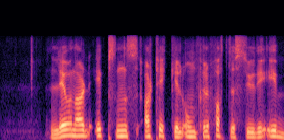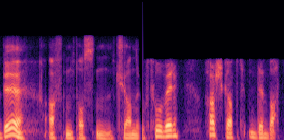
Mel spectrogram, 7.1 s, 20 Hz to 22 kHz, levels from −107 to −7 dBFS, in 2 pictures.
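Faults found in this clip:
Handover gap at 5.27 s: sound cuts out for 60 ms, nothing arriving while the call hops networks, so that slice is just gone. Decay is quick, then silence until the new link picks up.

Fallback to narrowband from 5.33 s to the end: HD Voice drops to an older narrowband codec, nothing above 4 kHz survives, tone goes duller and rougher. Before the switch the wideband path sounds clear, only light codec wear.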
